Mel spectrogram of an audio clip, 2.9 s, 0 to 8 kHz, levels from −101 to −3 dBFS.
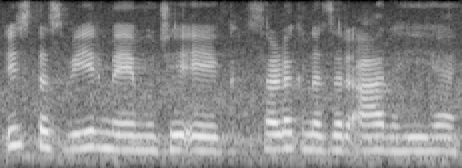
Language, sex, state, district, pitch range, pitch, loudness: Hindi, female, Chandigarh, Chandigarh, 215-240 Hz, 225 Hz, -16 LUFS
